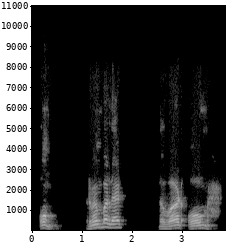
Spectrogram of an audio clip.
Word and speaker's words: Om: you put them together when you combine the alphabets ER and O you get o well therefore it is om it is one syllable om extend further and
